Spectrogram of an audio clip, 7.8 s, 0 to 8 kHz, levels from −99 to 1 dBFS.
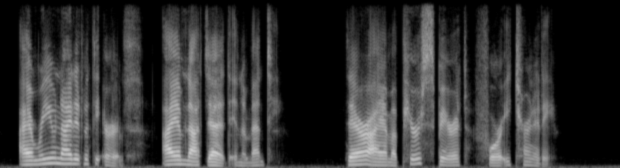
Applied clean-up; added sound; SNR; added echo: neural diffusion model UNIVERSE++.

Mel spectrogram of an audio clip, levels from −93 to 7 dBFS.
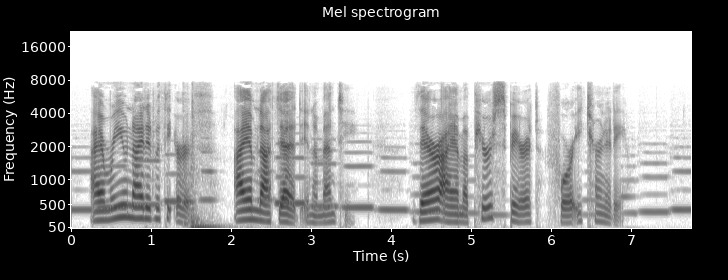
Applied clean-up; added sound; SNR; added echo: none; Wind instrument, woodwind instrument + Door / Car; 13 dB; none.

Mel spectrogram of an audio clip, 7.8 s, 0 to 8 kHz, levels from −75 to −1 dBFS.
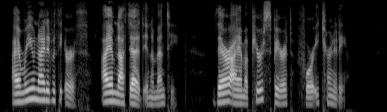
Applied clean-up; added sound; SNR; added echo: none; none; none; none.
